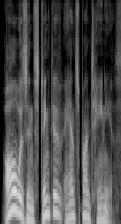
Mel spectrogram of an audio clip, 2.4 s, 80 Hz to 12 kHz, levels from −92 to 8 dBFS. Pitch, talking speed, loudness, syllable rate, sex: 160 Hz, 125 wpm, -17 LUFS, 4.3 syllables/s, male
